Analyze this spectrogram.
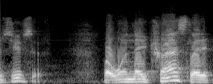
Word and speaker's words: Yusuf: reason I say it's impossible is because we're mispronouncing it from the get-go my name is what youf right my name is Yousef but when they translate it to English they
